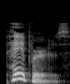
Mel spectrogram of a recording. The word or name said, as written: papers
